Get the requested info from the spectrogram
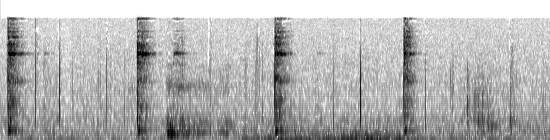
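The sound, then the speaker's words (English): Sharp metallic taps and clinks of chipping at something hard, striking at an irregular pace, some blows louder and ringing, with a low rumble underneath and no voices. “Leaving young Garrick chipping away”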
